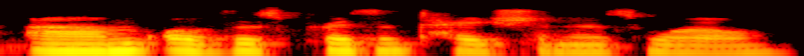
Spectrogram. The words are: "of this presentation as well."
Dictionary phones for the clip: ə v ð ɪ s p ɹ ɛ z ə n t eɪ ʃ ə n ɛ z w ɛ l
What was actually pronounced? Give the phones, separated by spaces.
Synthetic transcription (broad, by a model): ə v ð ɪ s p ɹ ɛ z ə n t eɪ ʃ ə n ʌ z w ɛ l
